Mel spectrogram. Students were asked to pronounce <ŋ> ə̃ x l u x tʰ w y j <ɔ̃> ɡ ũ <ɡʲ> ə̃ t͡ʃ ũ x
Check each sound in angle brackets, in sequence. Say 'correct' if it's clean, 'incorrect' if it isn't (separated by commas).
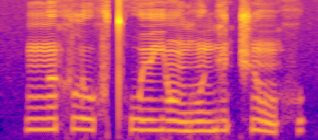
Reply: correct, correct, correct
